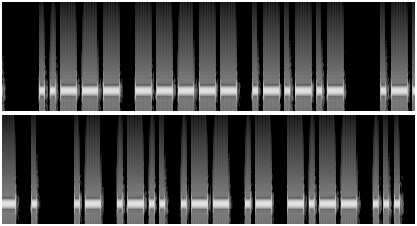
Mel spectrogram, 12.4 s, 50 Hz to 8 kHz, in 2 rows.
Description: Morse code, heard as a keyed tone, about 15 wpm, 610 Hz. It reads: 20. WE ALWAYS
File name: 2012-01-mp3 / n17-SUMMARY OF FEA NET IN 2011-15wpm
